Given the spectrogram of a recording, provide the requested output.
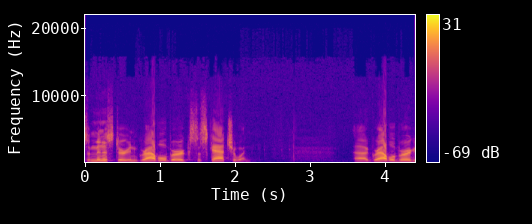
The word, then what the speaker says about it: Gravelbourg: Gravelbourg is actually not the way you should pronounce it. You should pronounce it Gravelbourg, okay? Comme les Français. But the English people say Gravelbourg, okay?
